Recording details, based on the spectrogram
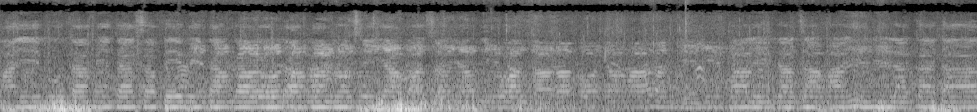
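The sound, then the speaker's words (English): Outdoor wind gusts rumble across the microphone in a couple of low bursts, beneath steady, droning blessing chants recited by a row of seated monks that carry on throughout, at a Lao New Year celebration at Wat Lao Mixayaram temple as colorful flags are placed into sand stupas. “We celebrate Lao New Year at Wat Lao Mixayaram, bathing a statue of the baby Buddha inside the temple before heading to the windy outdoors to place colorful flags into sand stupas while a row of seated monks recites blessing chants.”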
